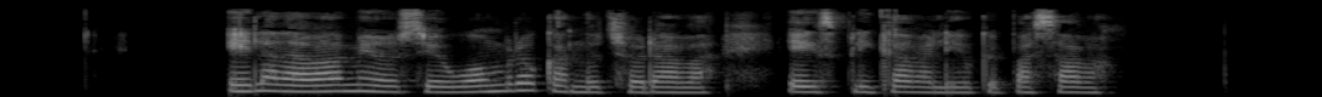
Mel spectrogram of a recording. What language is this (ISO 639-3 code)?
glg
